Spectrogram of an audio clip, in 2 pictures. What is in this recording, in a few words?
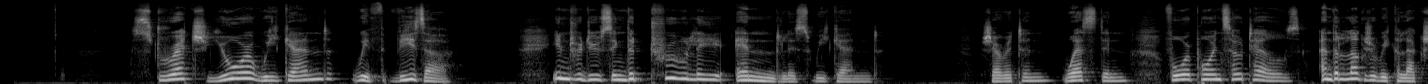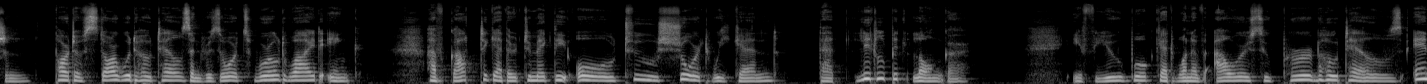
commercial; visa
